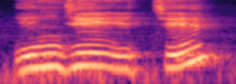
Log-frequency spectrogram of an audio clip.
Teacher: நாவின் இடையில் அன்னத்தை இடையில் தொடுவது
